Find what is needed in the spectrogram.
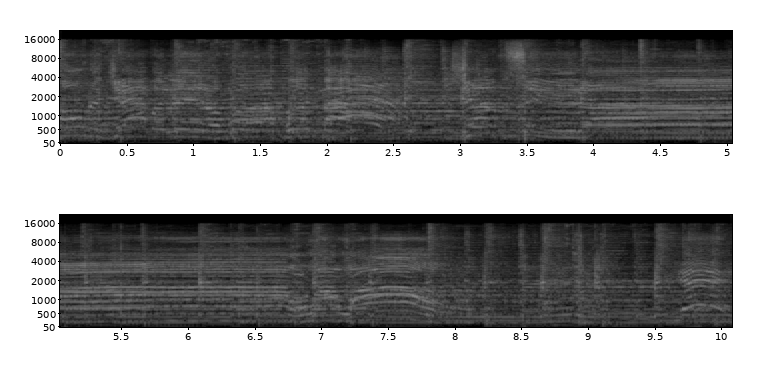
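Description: Live acoustic string band playing an up-tempo country-bluegrass song: guitars, banjo and upright bass, with a lead line that slides and bends in pitch, holding long steady notes in the middle of the stretch.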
